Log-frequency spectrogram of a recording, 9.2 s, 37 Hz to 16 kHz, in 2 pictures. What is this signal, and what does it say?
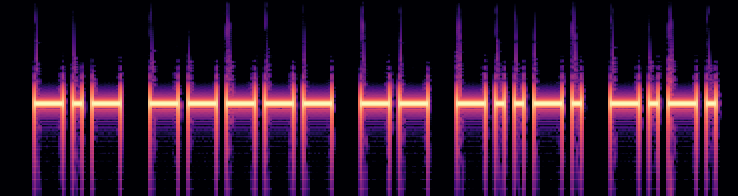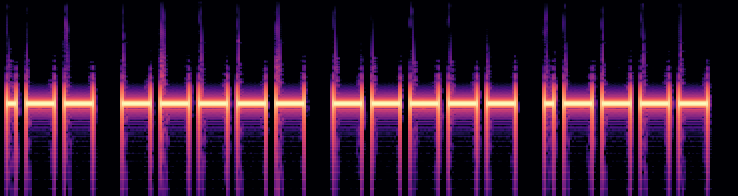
Morse code, heard as a keyed tone, about 20 wpm, 650 Hz. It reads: K0M/CW001
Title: SOTA QSO Practice 20wpm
